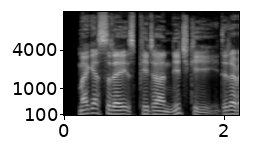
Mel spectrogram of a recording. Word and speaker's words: Nitschke: My guest today is Peter Nichki. Did I pronounce that right?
